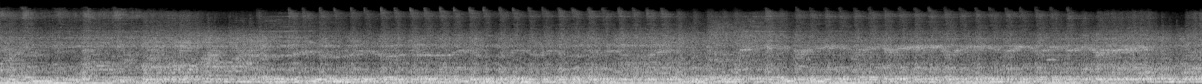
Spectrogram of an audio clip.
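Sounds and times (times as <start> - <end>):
death metal band playing: 0.0 - 12.0.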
